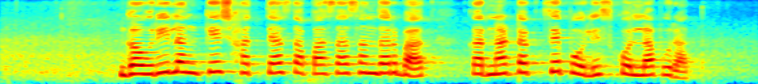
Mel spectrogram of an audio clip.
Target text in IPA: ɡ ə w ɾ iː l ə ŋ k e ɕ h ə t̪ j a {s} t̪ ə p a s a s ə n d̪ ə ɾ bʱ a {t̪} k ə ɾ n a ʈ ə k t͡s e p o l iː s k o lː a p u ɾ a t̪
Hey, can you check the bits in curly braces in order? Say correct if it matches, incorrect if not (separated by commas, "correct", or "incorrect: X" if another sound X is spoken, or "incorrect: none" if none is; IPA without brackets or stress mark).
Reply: correct, correct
